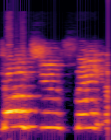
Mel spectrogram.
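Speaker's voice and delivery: high, drawn-out shout imitating an upset girl; tearful outburst. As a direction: scream it as a desperate demand to stop. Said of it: "tears coming, everything".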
